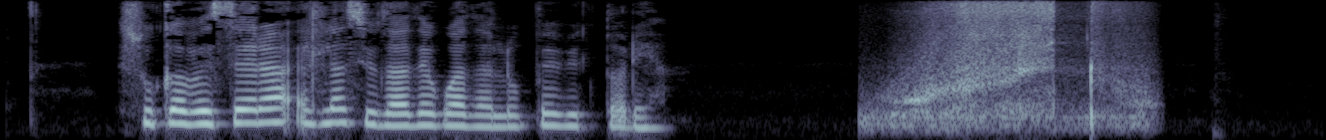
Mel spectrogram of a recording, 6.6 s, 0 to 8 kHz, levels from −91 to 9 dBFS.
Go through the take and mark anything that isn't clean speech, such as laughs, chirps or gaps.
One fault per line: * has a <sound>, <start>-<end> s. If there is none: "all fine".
* has a whoosh, 4.3-5.8 s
